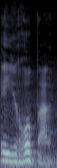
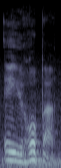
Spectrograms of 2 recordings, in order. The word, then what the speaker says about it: אירופה: And actually, when you will see this word, when you know it, and even though there is no dagesh here, you will know that the right pronunciation is Europa, because this is the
